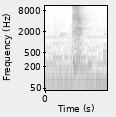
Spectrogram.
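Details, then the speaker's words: A veterinarian imitates a dog's ordinary sneeze, one brief, sharp, hissing burst of air, to contrast it with reverse sneezing, which sounds like snorting: imitated normal dog sneeze. "If my is dog a was sneeze. regular sneezing, it'd be like."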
